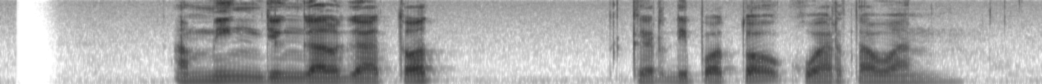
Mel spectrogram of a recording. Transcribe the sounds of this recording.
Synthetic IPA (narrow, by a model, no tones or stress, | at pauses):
ʔamiŋd͡ʒɨŋɡalɡat̪ɔt̪̚ | kɨrdipɔt̪ɔ̰kuwart̪awan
